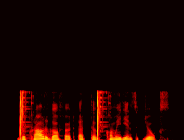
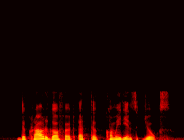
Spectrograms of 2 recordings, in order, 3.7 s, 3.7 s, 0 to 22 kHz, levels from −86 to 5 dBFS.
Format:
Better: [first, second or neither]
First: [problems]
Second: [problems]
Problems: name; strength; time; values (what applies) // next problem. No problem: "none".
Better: second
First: noise reduction (classical method spectral subtraction)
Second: none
